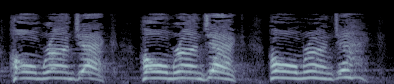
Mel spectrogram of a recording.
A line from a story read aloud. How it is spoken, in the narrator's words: they begin to yell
